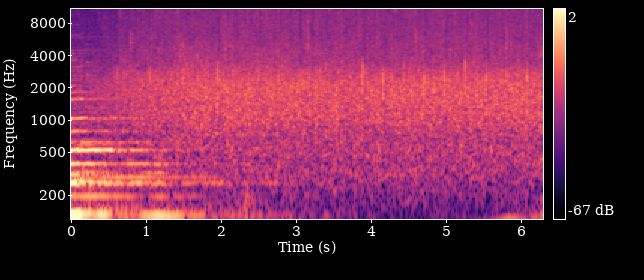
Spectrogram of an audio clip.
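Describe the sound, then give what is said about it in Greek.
An audience claps steadily in a dense, continuous wash of applause, with the final held notes of a song fading out underneath during the first second or so. “Δικαιολογημένα τα χειροκροτήματα εδώ που τα λέμε.”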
